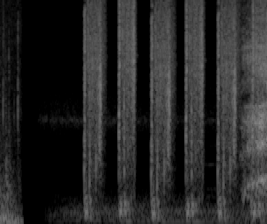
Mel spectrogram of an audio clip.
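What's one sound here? Slow, heavy footsteps shuffle on a hard floor.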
